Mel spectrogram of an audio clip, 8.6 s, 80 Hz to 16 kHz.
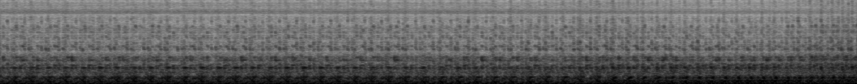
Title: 253 V8 Running With Vacuum Leak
